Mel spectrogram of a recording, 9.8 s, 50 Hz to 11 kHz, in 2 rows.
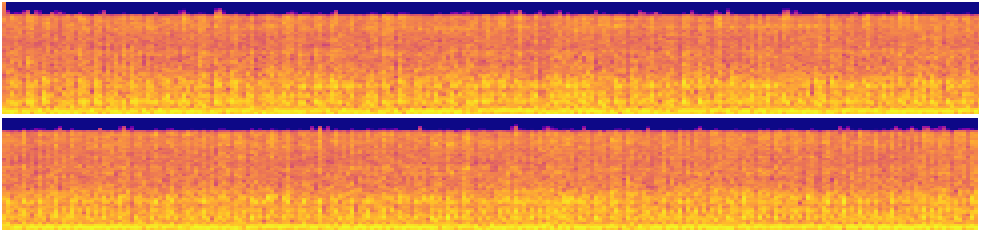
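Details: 2021 Harley-Davidson Road Glide after installing and fully charging a new NOCO NLP30 lithium battery: loud, steady V-twin idle with an even low throb, no misses or clatter; normal idle, volts good, though a check engine light shows.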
